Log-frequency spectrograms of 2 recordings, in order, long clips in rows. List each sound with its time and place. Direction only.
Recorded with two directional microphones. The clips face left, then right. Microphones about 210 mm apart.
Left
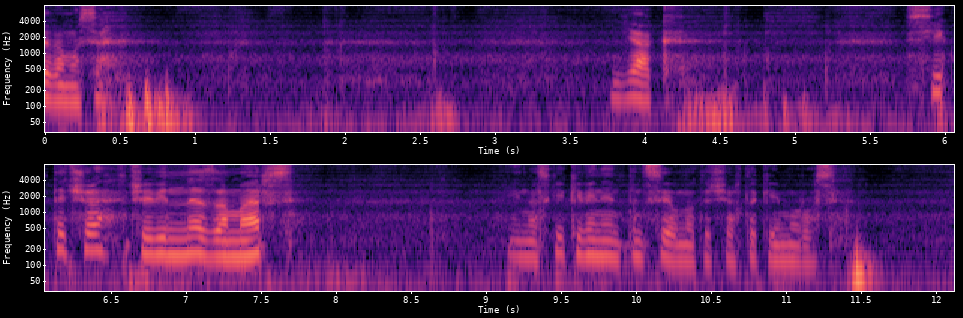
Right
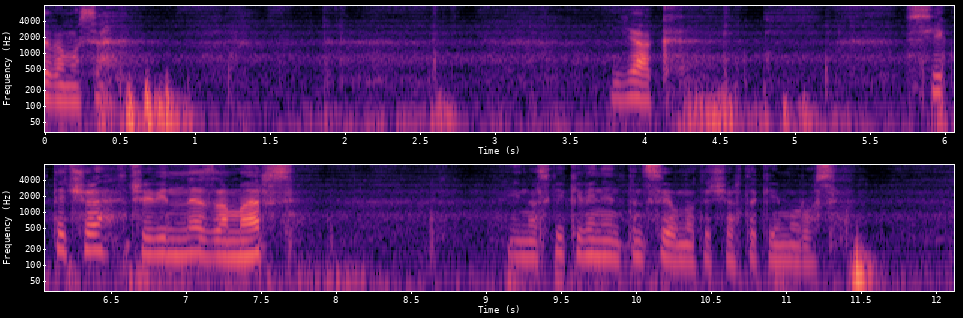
0.0 s speech: 20° left (ahead or behind)
3.8 s speech: 5° left (ahead or behind)
5.7 s speech: 5° left (ahead or behind)
6.7 s speech: 30° left (ahead or behind)
7.3 s speech: 10° left (ahead or behind)
9.1 s speech: 5° left (ahead or behind)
